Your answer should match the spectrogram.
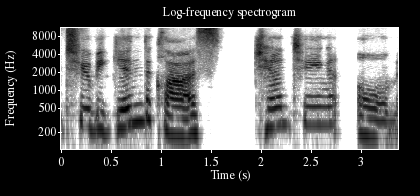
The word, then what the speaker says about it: Om: We're going to begin the class chanting Om. It is a sound of 3 syllables, A, U, and M.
